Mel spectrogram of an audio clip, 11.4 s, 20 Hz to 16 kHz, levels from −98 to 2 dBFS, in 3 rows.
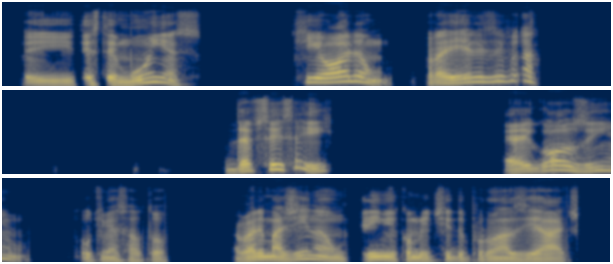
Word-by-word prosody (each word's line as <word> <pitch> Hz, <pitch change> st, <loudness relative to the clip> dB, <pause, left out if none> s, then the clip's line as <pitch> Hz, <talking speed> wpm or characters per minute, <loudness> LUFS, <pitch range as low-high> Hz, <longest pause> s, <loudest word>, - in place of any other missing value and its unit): e 90 Hz, +1 st, -2 dB
testemunhas, 130 Hz, -, 0 dB, 0.6 s
que 195 Hz, -1 st, +3 dB
olham 210 Hz, +2 st, +5 dB, 0.3 s
para -, -, +2 dB
eles 200 Hz, +8 st, +3 dB
e 230 Hz, -, -1 dB
fala: 245 Hz, 0 st, -3 dB
"Ah" 225 Hz, -, -4 dB, 1.9 s
"deve 150 Hz, +7 st, +2 dB
ser 225 Hz, -, +7 dB
esse 215 Hz, -, -1 dB
aí". 145 Hz, +5 st, -1 dB, 1.1 s
"É -, -, +3 dB
igualzinho 165 Hz, -1 st, 0 dB, 0.3 s
o -, -, -7 dB
que -, -, -12 dB
me 115 Hz, -, -3 dB
assaltou". 100 Hz, -1 st, -8 dB, 0.4 s
Agora 120 Hz, +5 st, +3 dB
imagina 135 Hz, +2 st, +1 dB
um 120 Hz, -, -3 dB
crime 130 Hz, +1 st, +3 dB
cometido 120 Hz, -1 st, -3 dB
por 115 Hz, +1 st, -8 dB
um 115 Hz, -, -1 dB
asiático 100 Hz, -5 st, -2 dB
135 Hz, 140 wpm, -25 LUFS, 115-185 Hz, 1.9 s, ser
